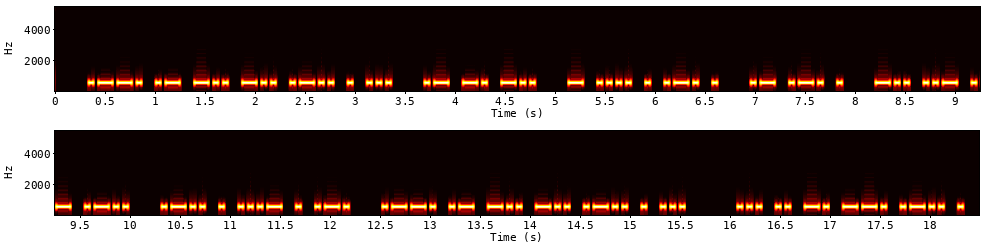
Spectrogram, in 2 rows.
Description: Morse code, heard as a keyed tone, about 25 wpm, 600 Hz. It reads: PADDLES AND THERE ARE DUAL LEVER PADDLES SINGLE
